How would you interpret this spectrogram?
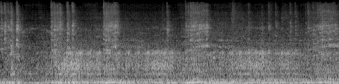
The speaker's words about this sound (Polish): Niedawno do naszej ekipy dołączył wózek widłowy. Jego pomoc będzie dzisiaj nieoceniona.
